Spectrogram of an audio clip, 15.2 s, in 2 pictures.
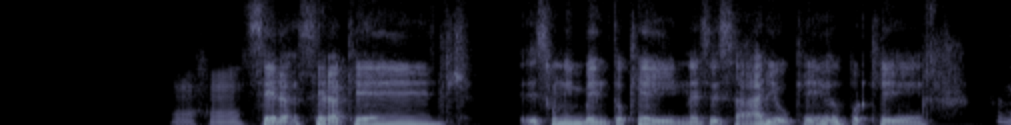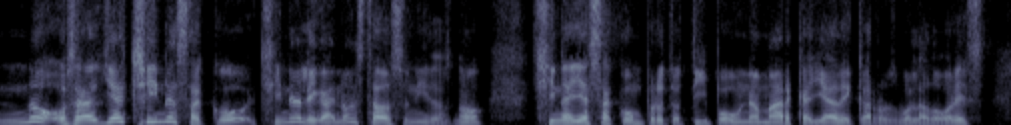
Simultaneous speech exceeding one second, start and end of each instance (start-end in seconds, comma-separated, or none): none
